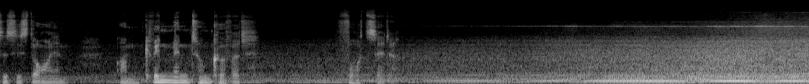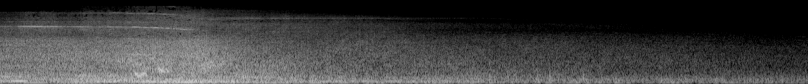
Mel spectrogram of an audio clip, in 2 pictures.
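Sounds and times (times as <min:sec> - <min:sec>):
speech: 0:00.0 - 0:02.7, 0:03.4 - 0:04.2
small passenger plane engine drone while landing: 0:00.6 - 0:16.1
thin high whine of a landing small passenger plane: 0:09.1 - 0:10.4.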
